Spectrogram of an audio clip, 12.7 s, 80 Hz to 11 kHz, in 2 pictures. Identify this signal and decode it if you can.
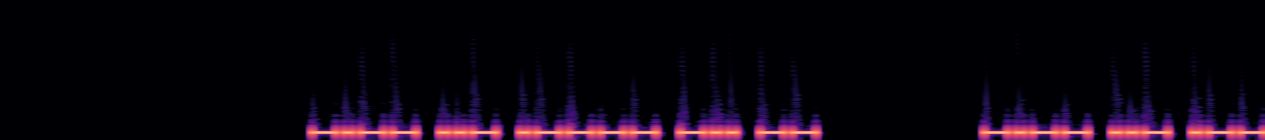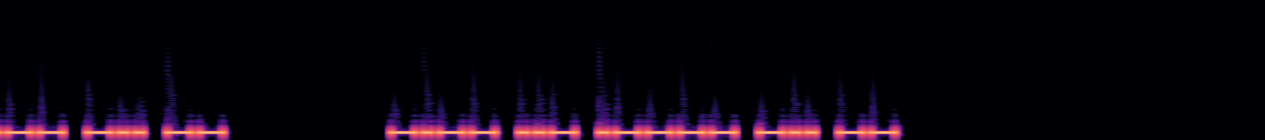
Morse code, heard as a keyed tone, about 32 wpm, 700 Hz. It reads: YU1DM YU1DM YU1DM
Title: DXCC-100 Call Signs - 5 Characters - Repeated 3x - 30wpm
